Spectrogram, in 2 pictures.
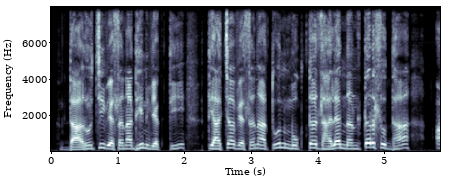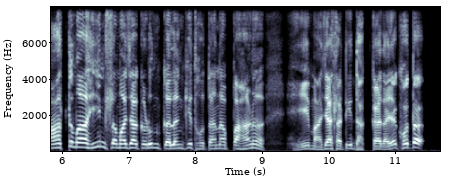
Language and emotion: Marathi, disgusted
